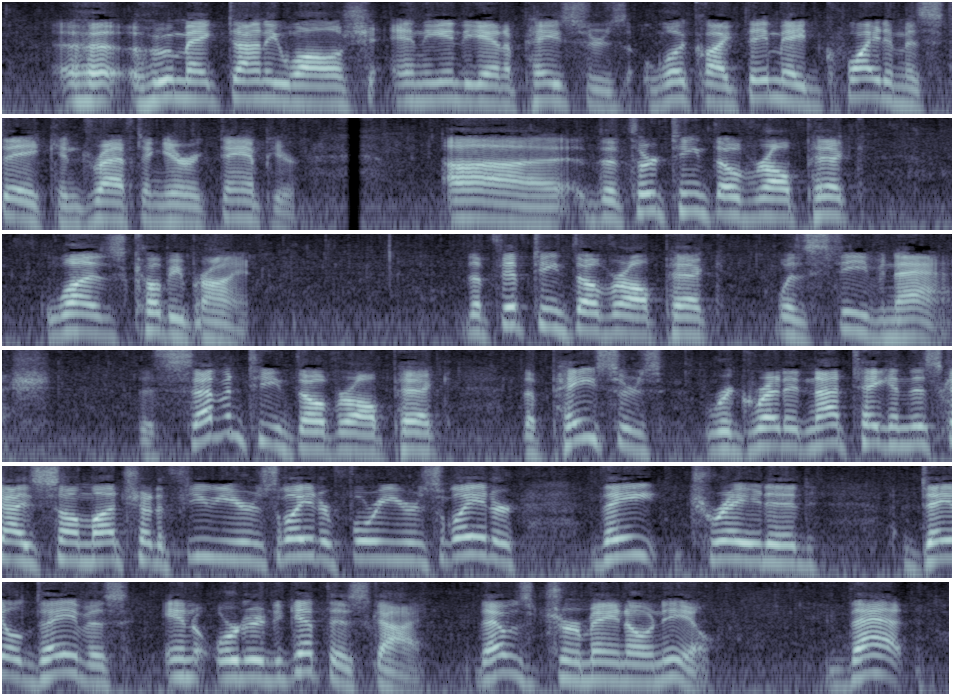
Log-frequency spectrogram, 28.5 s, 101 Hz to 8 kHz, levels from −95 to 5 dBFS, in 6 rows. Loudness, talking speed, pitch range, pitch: -22 LUFS, 150 wpm, 155-205 Hz, 175 Hz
